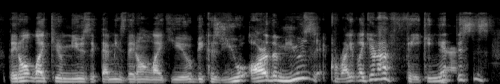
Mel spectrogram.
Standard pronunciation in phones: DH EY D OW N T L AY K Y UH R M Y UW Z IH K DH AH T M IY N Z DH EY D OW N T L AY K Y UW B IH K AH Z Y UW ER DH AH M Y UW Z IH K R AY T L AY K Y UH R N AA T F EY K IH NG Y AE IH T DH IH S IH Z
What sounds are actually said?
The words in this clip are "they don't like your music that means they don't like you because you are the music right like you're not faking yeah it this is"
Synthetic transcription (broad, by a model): DH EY D OW N T L AY K Y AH R M Y UW Z IH K DH AH T M IY N Z DH EY D OW N T L AY K Y UW B IH K AH Z Y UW ER DH AH M Y UW Z IH K R AY T L AY K Y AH R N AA T F EY K IH NG IH T DH IH S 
